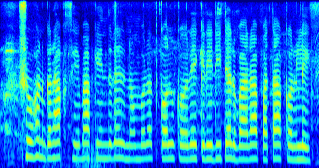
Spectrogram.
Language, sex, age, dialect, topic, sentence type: Magahi, female, 18-24, Northeastern/Surjapuri, banking, statement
